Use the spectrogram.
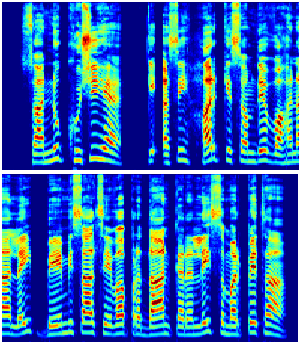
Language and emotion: Punjabi, happy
